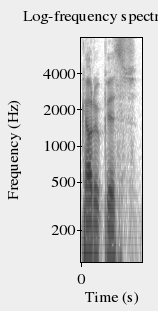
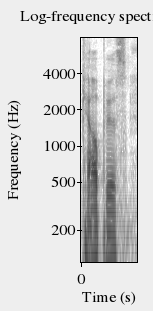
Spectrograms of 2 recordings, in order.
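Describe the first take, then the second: First: It is said with Japanese sounds, three syllables. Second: It is said with English-style sounds, two syllables. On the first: "In Japanese is Karupis" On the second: "C A L P I S sounds like Calpis"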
